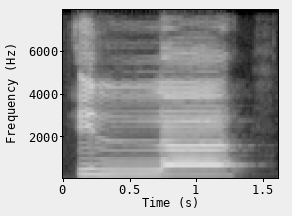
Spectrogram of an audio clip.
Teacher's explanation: После удвоения долгота в размере двух огласовок фатхи.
